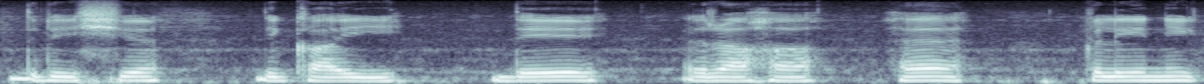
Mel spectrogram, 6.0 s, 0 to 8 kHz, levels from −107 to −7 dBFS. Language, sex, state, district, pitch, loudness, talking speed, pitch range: Hindi, male, Punjab, Fazilka, 140 Hz, -15 LUFS, 70 wpm, 130-140 Hz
